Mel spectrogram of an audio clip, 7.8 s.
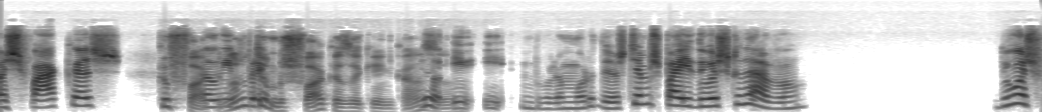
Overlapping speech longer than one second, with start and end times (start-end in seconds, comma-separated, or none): none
